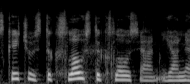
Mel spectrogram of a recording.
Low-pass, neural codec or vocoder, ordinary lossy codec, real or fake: 19.8 kHz; none; MP3, 96 kbps; real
